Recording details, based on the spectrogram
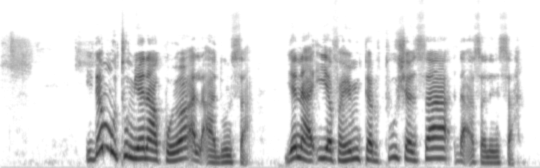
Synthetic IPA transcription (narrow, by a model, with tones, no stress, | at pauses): ʔɪ˨dɐ˦mːʊ˨tʊ˦˨mjɐ˦naː˨kʷoː˨jɔ˦ŋʔa̰˨lʔa̰ː˨dʊ˦nsa̰˨ʔ | jɐ˦naː˨ʔɪ˦ja˨ɸɐ˨hɪ˦mtɐ˨rtuː˦ʃɛ˨nsa˦da˨ʔa˨sɐ˨lɪ˦nsa̰˨ʔ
